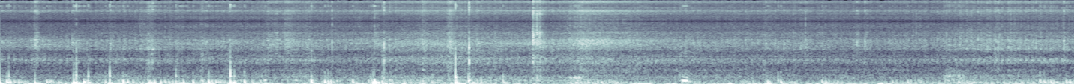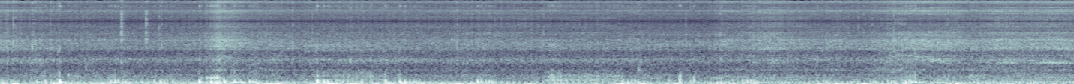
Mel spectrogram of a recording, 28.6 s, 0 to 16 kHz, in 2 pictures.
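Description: Footsteps crunching on gravel for the first few seconds, then a Honda CBR125R's single-cylinder engine idling with a steady low hum.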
